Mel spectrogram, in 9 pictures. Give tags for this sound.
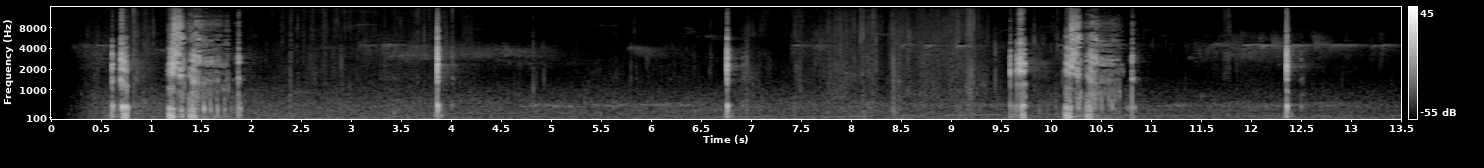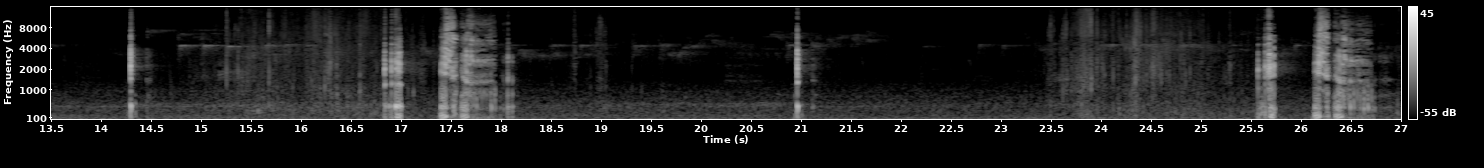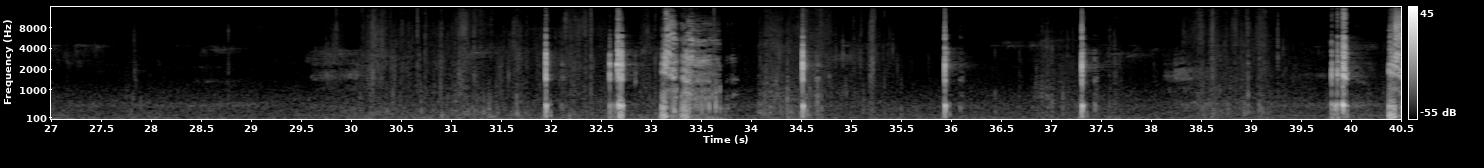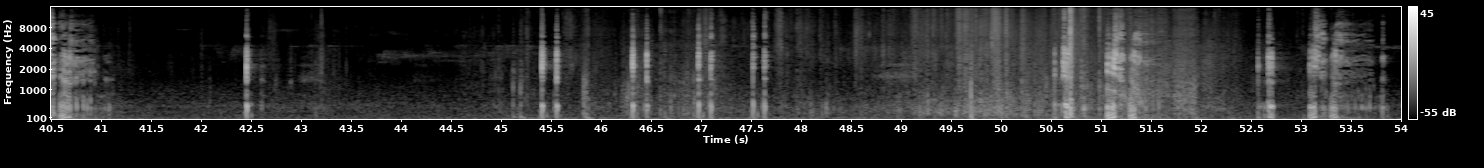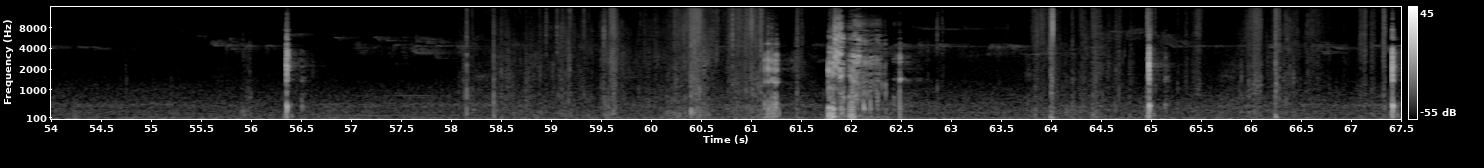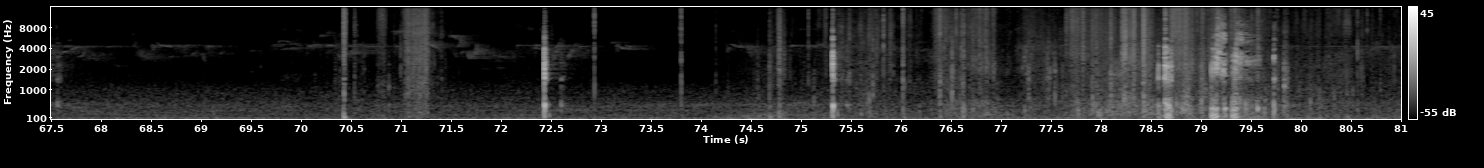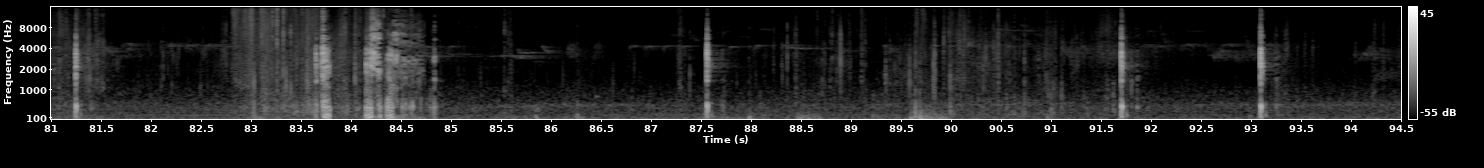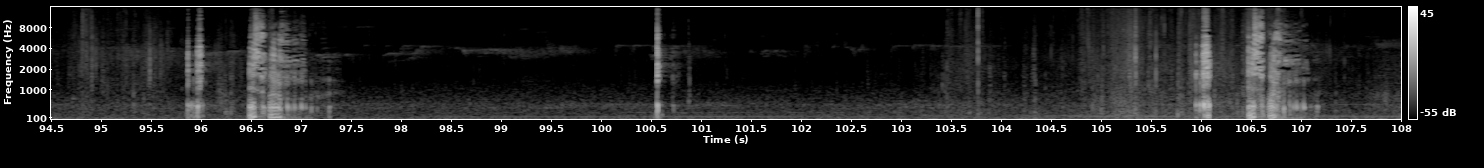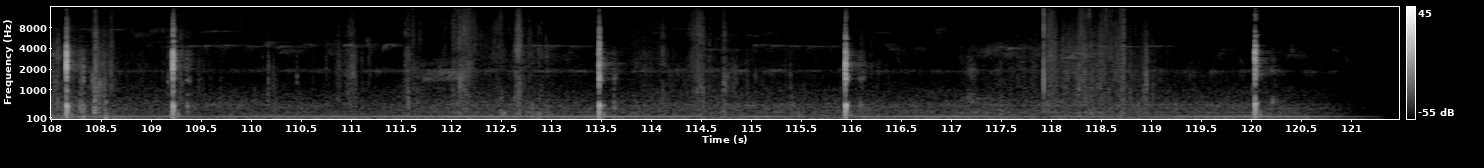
Linnut
Finnish-Broadcasting-Company
Luonto
Yle
Nature
Yleisradio
Display
Suomi
Capercailzie
Spring
Metso
Tehosteet
Lintu
Capercaillie
Field-Recording
Birds
Bird
Finland
Soundfx
Soidin

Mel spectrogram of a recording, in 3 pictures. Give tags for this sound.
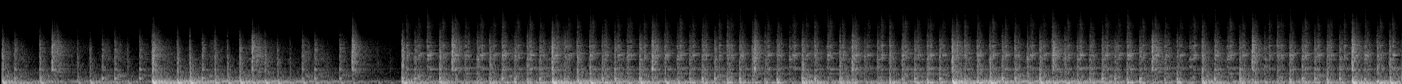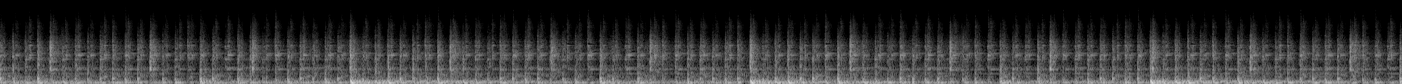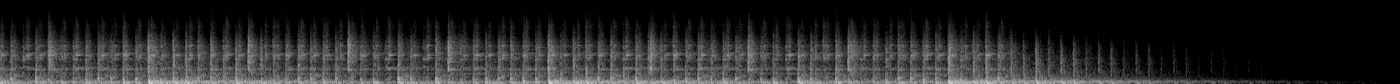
drum-loop
loop
orchestra
percussion
percussion-loop
rhythm

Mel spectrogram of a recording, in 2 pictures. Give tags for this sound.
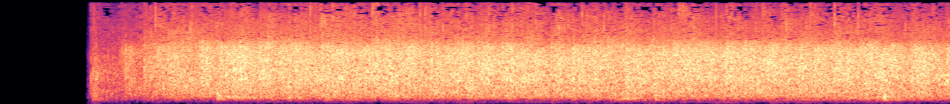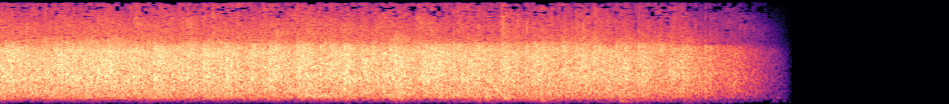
applauding
cheering
clapping

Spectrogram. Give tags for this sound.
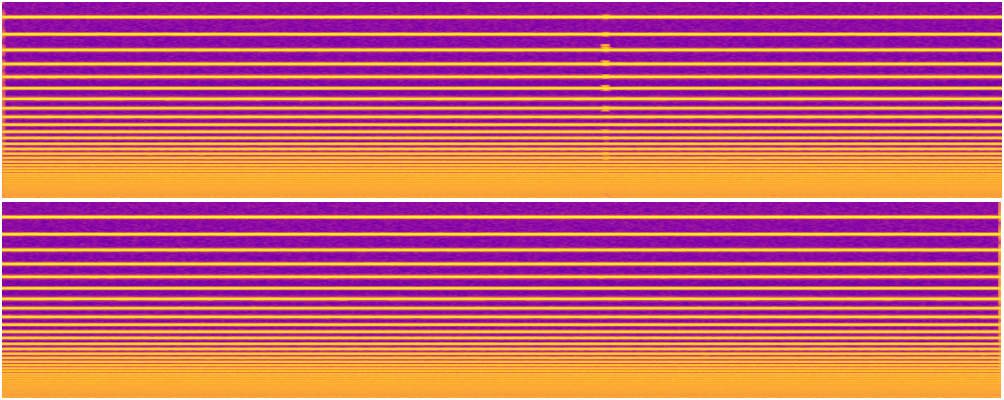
loop
sequence
space

